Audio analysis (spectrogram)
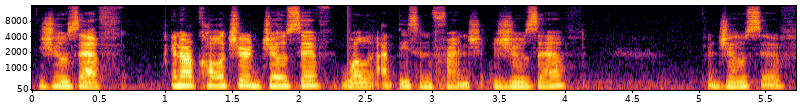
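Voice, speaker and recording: A woman's voice: on the low side, fairly even intonation, a little slow, fairly bright tone. A woman chatting casually as a livestream host, talking straight to viewers and often putting questions to them. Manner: chatty, reads comments aloud and puts questions to viewers. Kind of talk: casual live chat.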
